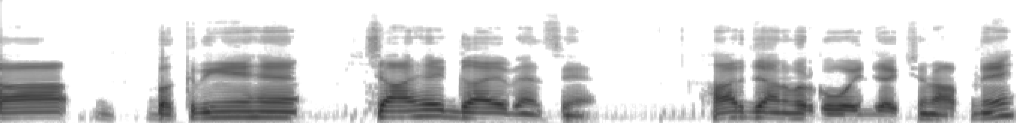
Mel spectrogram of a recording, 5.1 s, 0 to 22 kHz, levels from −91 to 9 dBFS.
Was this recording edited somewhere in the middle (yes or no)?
no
